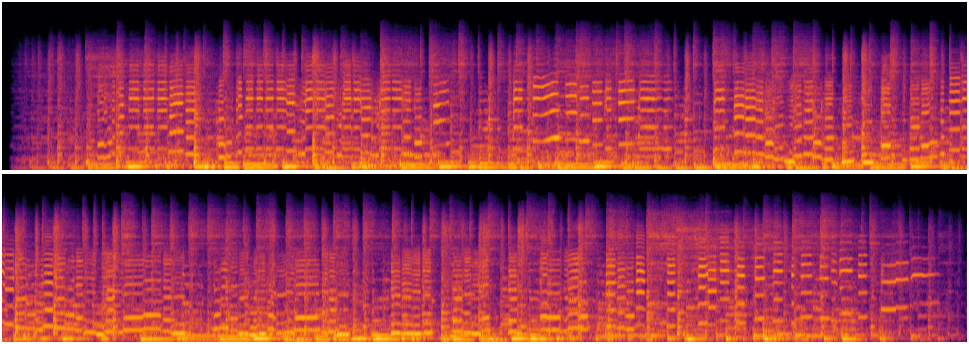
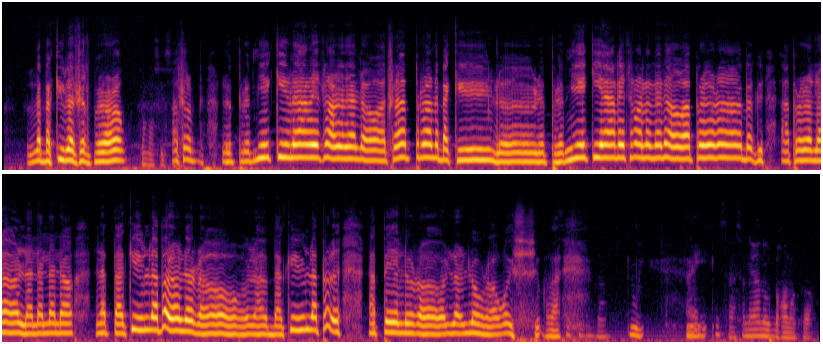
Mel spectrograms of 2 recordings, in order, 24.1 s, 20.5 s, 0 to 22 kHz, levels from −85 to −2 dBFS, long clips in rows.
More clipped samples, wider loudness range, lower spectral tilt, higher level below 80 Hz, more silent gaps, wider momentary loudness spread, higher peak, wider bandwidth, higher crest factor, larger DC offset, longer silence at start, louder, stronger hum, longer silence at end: neither; second, 1 LU vs 8 LU; second, -5 dB/octave vs -7.5 dB/octave; first, -28 dBFS vs -42 dBFS; neither; second, 6 LU vs 18 LU; about the same, -2 dBFS vs 0 dBFS; first, 12.5 kHz vs 8.6 kHz; about the same, 16 dB vs 14 dB; neither; about the same, 0.2 s vs 0.3 s; second, -18 LUFS vs -14 LUFS; neither; about the same, 0.1 s vs 0.15 s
